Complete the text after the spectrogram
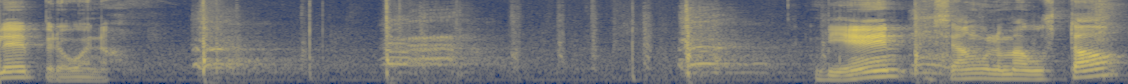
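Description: A tennis racket strikes a ball with a sharp pop.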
